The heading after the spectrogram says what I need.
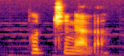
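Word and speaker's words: Pulcinella: Pinella.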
